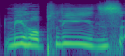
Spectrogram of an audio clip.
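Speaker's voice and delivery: soft, high, drawn-out plea. Retold or imitated. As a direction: plead sweetly like a nice older lady. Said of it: "the sweetness of their voice when they are nice".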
